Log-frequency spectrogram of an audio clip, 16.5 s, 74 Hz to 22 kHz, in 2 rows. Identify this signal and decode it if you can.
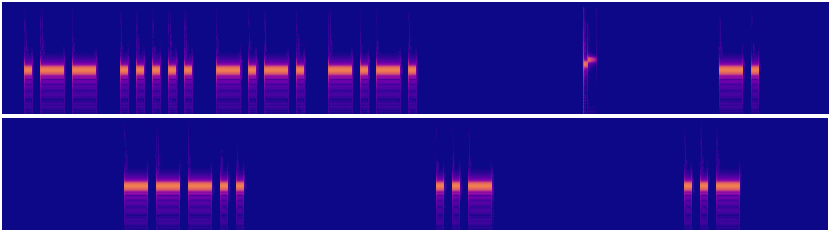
Morse code, heard as a keyed tone, about 15 wpm, spaced as for 6 wpm, 700 Hz. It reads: W5CC N8UU
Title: USA Call Signs - 8x Character Spacing - 15wpm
